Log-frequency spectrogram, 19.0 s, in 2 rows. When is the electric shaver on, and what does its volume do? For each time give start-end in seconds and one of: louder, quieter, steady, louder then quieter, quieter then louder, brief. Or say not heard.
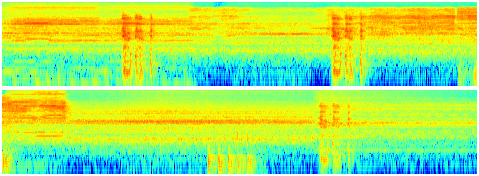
0.0-10.8 quieter then louder.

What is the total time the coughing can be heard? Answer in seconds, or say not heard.
2 s.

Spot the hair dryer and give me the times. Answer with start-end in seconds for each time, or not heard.
0.0-18.9.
